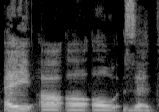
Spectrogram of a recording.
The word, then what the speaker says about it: arroz: So if you're confused on how to pronounce rice, just remember Ross. Arroz. Arroz. And then just roll it.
